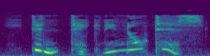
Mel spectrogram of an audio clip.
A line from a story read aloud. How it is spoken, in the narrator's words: whispered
